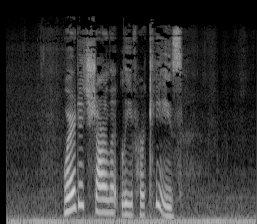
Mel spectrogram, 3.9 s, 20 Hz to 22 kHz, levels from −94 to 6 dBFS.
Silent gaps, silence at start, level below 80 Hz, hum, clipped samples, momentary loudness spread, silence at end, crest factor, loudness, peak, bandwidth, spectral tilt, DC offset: none; 0.1 s; -34 dBFS; none; under 0.1%; 17 LU; 0 s; 18 dB; -22 LUFS; -6 dBFS; 16 kHz; -4 dB/octave; under 0.1%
